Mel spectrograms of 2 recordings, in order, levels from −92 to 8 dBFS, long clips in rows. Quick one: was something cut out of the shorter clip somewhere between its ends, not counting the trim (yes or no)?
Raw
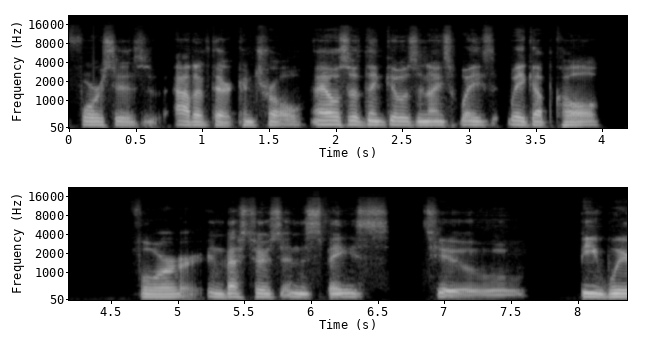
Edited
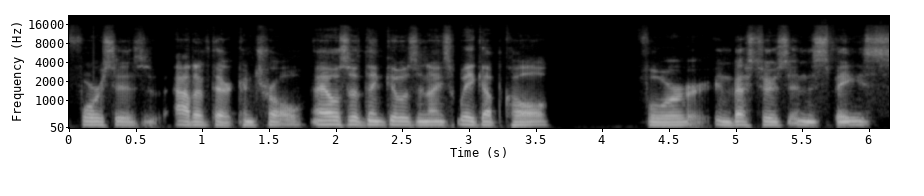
yes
